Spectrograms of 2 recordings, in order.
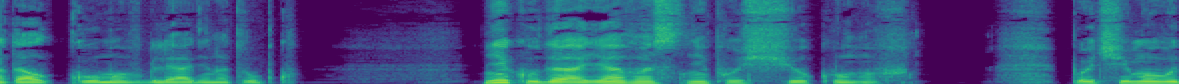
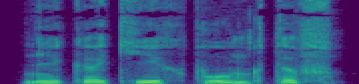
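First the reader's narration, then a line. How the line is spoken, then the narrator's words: Fervent whisper. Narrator (Russian): горячо шепнула Варвара в ухо мужа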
